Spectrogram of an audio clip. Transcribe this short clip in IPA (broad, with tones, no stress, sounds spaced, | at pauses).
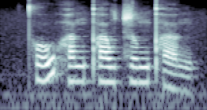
t̪ʰ o˨˥ w h ɐ˨ ŋ pʰ ɐ˨ w t͡s ʊ˨ ŋ pʰ ɐ˨˩ ŋ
